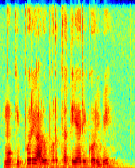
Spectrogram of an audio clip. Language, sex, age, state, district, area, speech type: Odia, male, 18-30, Odisha, Rayagada, urban, read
